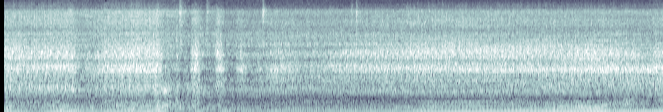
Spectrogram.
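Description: Fire engine's diesel engine idling, a faint steady low hum, with a few light clicks about two to three seconds in.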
